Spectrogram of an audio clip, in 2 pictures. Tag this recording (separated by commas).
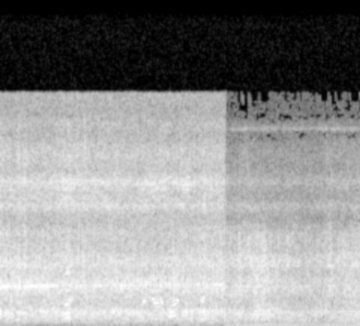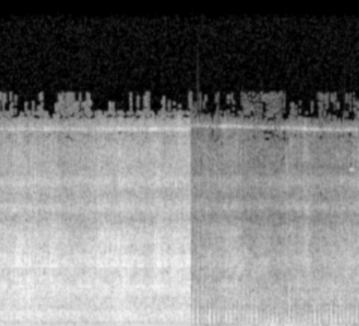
Speech, Helicopter, Vehicle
